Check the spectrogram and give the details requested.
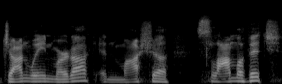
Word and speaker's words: Slamovich: John Wayne Murdoch and Masha Slamovich. Did I say her name right? Slamovich. Yep.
